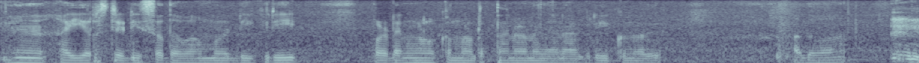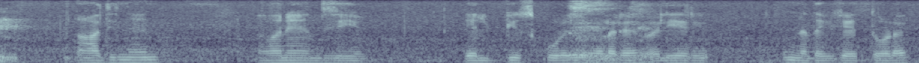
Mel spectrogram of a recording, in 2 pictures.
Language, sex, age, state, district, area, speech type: Malayalam, male, 18-30, Kerala, Kozhikode, rural, spontaneous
